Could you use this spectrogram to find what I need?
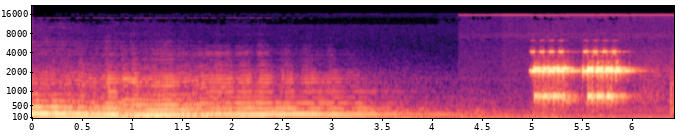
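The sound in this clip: A telephone rings twice with a call from base camp on an Everest expedition. The two loud, bright electronic bursts come close together, each about half a second long, following a lower sustained droning tone.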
